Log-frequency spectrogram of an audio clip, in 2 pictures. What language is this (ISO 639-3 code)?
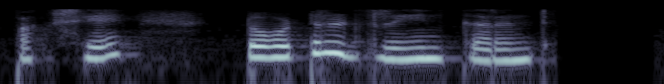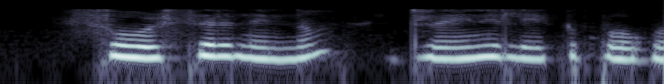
mal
